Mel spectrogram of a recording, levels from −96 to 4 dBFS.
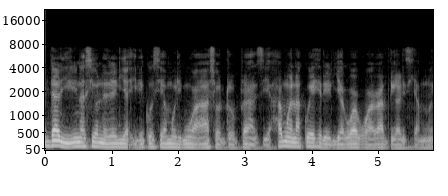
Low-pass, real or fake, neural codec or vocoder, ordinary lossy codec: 7.2 kHz; fake; codec, 16 kHz, 4 kbps, FunCodec, trained on Chinese and English, 50 frames a second; none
